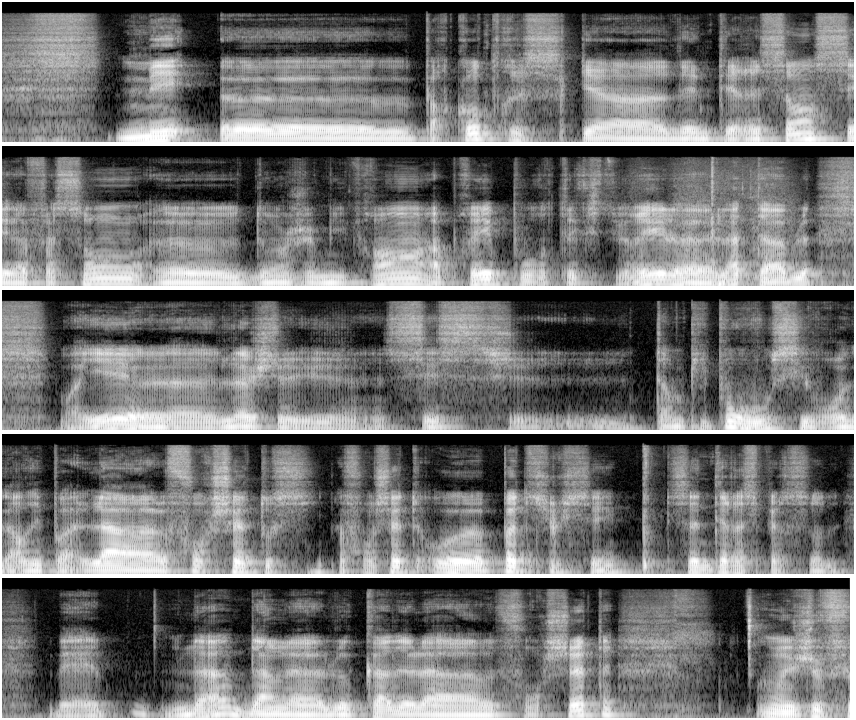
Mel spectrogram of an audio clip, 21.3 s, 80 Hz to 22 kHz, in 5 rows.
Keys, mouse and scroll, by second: 2.9 click, 4.8 click, 6.6-7.5 scroll down 1.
